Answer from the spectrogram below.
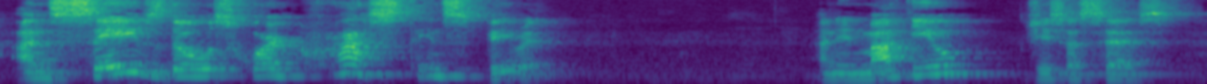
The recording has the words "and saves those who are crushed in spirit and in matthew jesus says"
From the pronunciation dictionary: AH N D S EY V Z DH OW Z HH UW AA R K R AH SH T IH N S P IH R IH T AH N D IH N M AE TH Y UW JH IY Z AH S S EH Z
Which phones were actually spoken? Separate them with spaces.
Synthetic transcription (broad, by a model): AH N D S EY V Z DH OW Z HH UW AA R K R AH S T IH N S P IH R IH T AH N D IH N M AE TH Y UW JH IY S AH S S EH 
